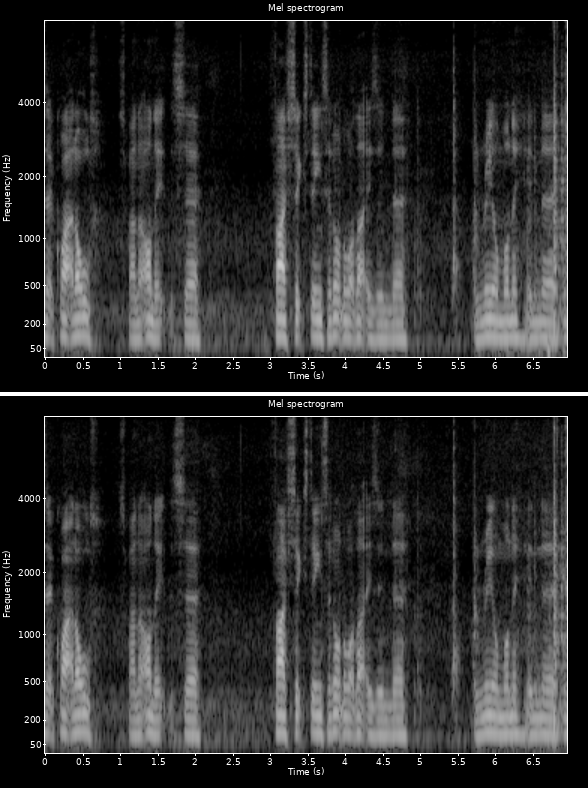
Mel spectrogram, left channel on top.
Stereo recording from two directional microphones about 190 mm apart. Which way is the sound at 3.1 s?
35° left (ahead or behind).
